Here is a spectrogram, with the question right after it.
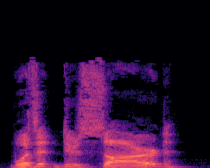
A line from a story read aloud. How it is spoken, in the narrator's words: shouted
